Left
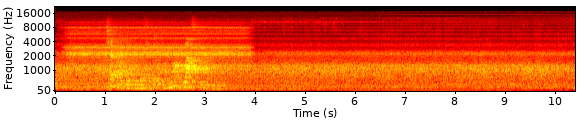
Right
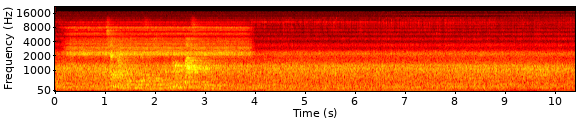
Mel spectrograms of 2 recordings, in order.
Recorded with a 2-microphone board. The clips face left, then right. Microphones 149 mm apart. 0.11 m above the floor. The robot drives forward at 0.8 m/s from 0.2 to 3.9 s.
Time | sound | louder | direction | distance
0.9 | a woman speaking | left 1 dB | 30° left (ahead or behind) | 2 m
